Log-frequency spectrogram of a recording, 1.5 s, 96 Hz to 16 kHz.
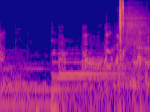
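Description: Chickens clucking inside the video game Slime Rancher 2, a few soft, scattered clucks and calls at a modest level over a quiet game soundscape, with one brighter sharp peck-like sound near the end.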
